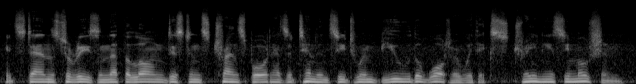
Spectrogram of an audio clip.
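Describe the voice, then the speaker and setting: An actor playing a courteous, solemn dignitary in a video game, speaking in formal, measured, ornate phrases. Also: male voice, on the low side, steady tone, a little hiss or hum, close to an everyday voice. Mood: courteous, earnest. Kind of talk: video game dialogue acting.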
